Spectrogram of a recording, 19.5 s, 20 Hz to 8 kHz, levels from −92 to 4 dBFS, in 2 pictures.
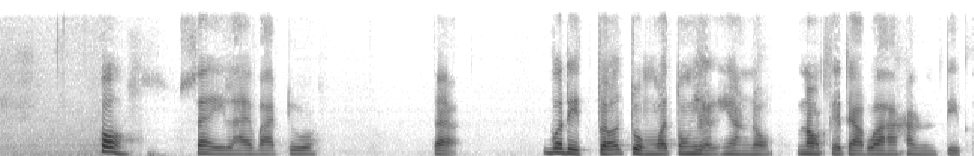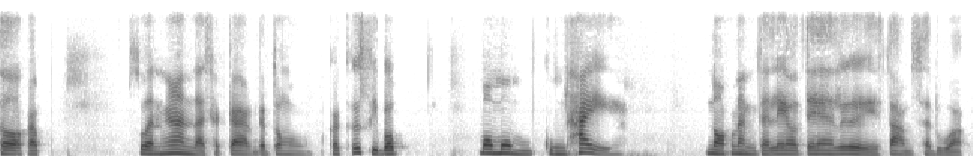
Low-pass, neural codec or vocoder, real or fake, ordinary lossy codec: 7.2 kHz; codec, 16 kHz, 0.8 kbps, ZipCodec; fake; none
